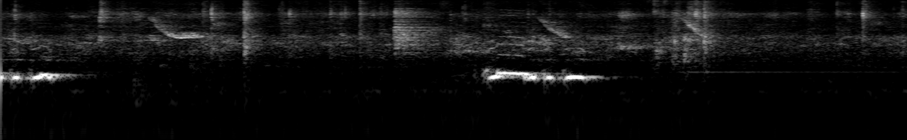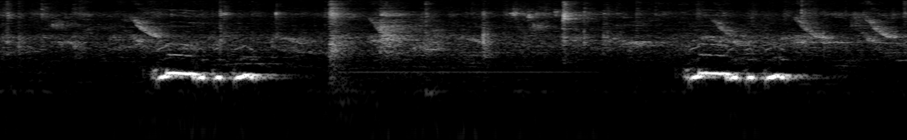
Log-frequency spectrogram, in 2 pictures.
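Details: A steady zebra dove sings tumpang sari style, giving four rolling, trilled coo phrases almost evenly every three seconds, with faint high chirps from other birds between them.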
